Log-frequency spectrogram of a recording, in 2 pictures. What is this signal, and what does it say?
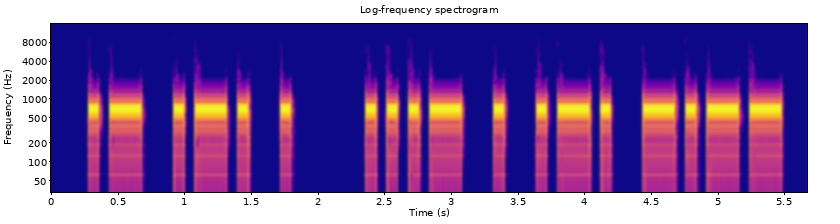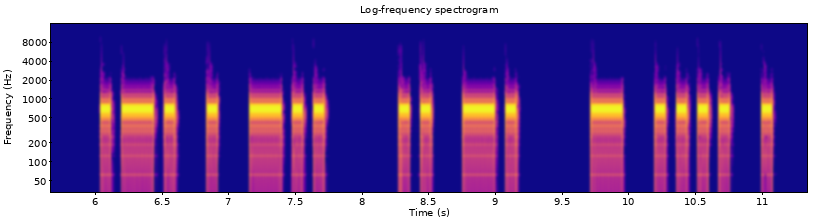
Morse code, heard as a keyed tone, about 15 wpm, 700 Hz. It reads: ARE VERY RED IN THE
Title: Sentences from Top 1000 Words - Review Part 2 - 15wpm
